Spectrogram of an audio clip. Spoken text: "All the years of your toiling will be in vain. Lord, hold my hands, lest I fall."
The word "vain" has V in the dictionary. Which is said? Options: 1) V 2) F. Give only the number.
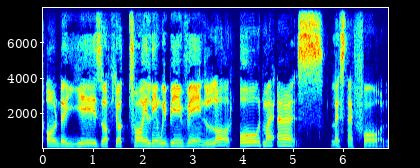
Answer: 1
